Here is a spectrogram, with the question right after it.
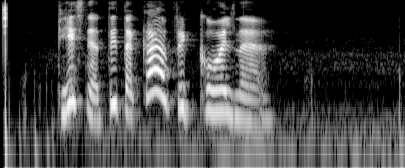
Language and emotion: Russian, positive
